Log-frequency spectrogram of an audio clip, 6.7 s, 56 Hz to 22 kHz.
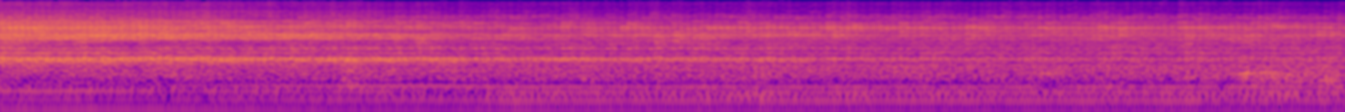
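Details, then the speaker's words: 2014 BMW X5 with about 120,000 miles after tune-up replacing all 6 ignition coils and iridium spark plugs: steady smooth idle with faint even injector ticking over the hum; sounds healthy, normal idle. "just stick normal. Sounds good to me."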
